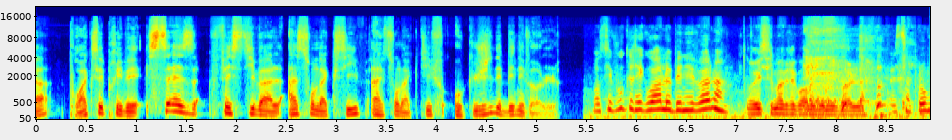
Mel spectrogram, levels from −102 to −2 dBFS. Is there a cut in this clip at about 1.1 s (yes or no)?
yes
